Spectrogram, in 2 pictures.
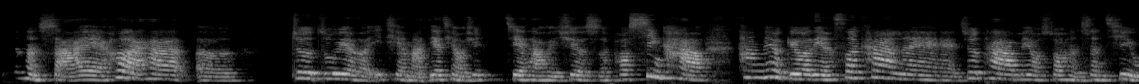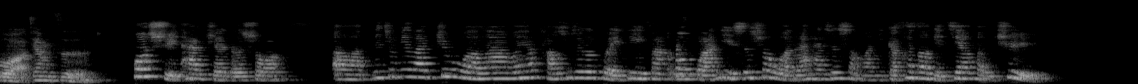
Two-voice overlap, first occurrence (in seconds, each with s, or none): none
